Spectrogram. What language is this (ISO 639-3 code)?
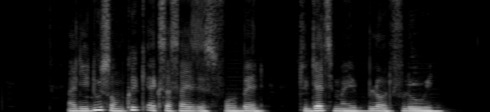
pcm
